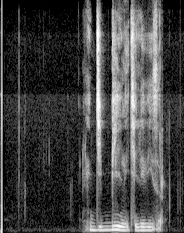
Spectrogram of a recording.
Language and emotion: Russian, angry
